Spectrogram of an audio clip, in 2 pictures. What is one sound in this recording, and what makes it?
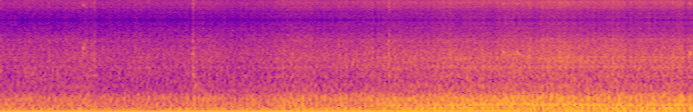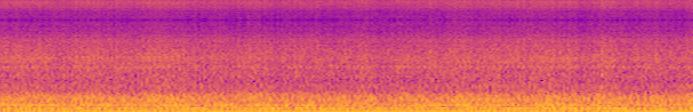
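A vehicle engine hums steadily at low revs, close by.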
